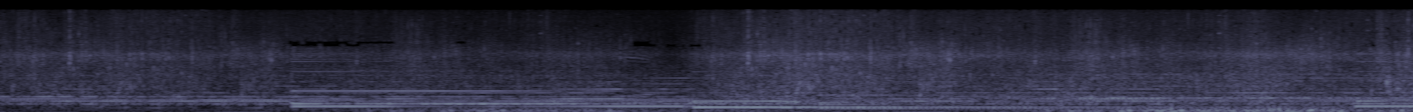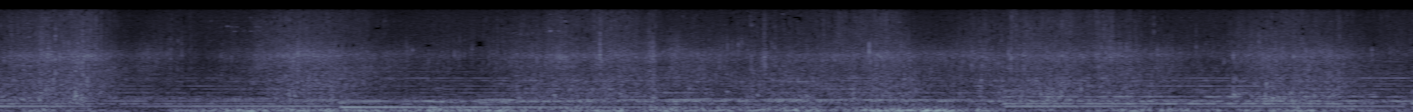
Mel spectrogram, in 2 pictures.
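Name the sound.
ocean waves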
